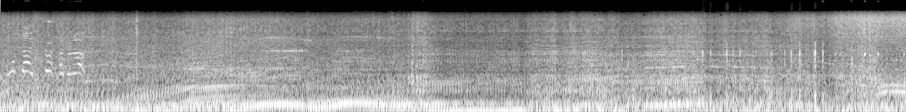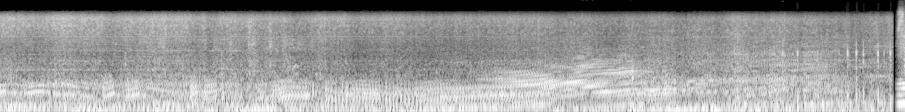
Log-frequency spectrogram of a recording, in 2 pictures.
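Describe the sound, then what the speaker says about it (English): A full-size Nissan Titan truck climbs a rocky off-road trail, its engine a low, steady rumble from a distance, heavily mixed with wind buffeting the microphone throughout. "Got truck, full-size truck coming up."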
